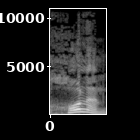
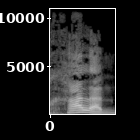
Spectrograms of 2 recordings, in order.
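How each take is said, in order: First: The name is pronounced the Norwegian way. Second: The name is pronounced the Spanish way. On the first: The speaker calls it right. "que es como se dice en noruego" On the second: The speaker calls it wrong. "y no Haaland"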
